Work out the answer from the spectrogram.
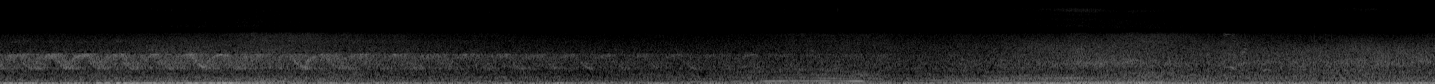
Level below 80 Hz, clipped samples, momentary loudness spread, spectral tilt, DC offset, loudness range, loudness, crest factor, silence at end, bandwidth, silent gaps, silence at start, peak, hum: -42 dBFS; under 0.1%; 8 LU; -5.5 dB/octave; under 0.1%; 6 LU; -42 LUFS; 16 dB; 0 s; 16 kHz; none; 0 s; -24 dBFS; none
